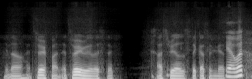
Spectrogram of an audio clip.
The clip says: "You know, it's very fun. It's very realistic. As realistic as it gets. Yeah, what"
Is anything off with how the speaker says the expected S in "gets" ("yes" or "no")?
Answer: yes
